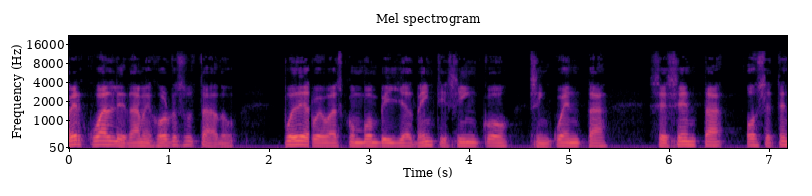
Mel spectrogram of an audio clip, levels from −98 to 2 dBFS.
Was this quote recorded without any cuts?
no; 3 cuts; at 2.4 s, 3.4 s, 4.6 s

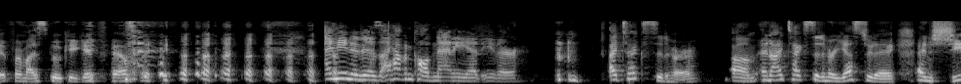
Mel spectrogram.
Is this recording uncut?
yes; 0 cuts

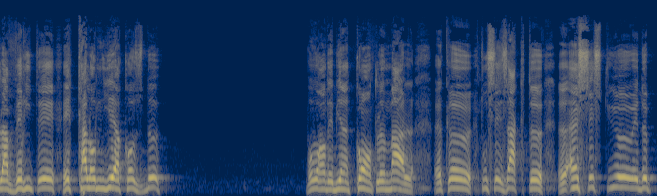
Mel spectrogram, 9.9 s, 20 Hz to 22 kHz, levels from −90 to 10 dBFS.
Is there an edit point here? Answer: no; 0 cuts

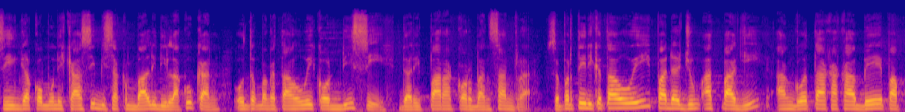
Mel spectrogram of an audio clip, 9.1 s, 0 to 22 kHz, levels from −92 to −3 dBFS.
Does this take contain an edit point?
yes; 2 cuts; at 2.3 s, 5.4 s

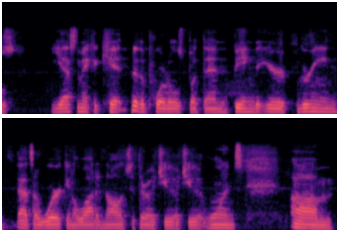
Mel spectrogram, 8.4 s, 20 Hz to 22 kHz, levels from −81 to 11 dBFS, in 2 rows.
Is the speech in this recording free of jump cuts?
no; 5 cuts; at 0.9 s, 1.6 s, 3.7 s, 4.6 s, 6.4 s

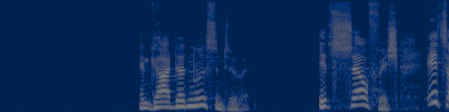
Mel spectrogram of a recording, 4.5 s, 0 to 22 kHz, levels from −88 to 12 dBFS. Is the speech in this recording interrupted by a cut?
yes; 1 cut; at 2.7 s

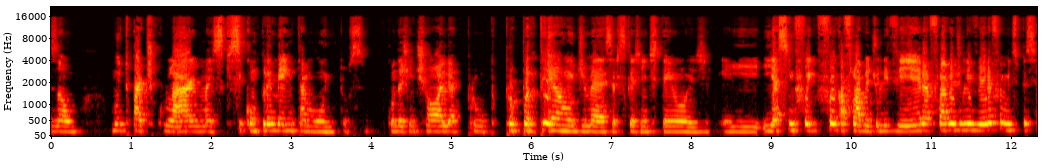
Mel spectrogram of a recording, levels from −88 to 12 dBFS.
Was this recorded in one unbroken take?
yes; 0 cuts

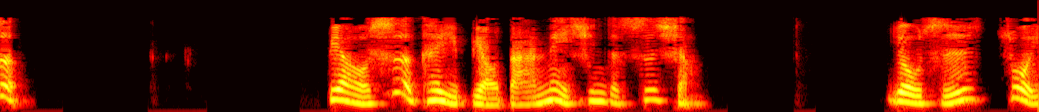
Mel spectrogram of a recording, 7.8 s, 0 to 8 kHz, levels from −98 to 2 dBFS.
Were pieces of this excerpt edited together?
no; 0 cuts

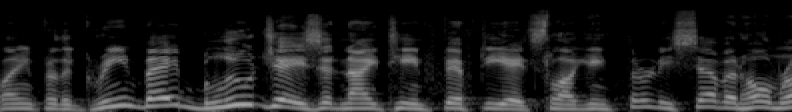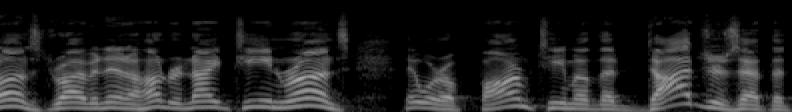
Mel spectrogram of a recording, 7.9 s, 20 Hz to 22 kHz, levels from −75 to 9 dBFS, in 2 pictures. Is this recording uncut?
yes; 0 cuts

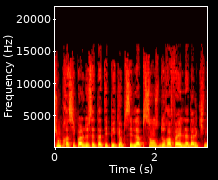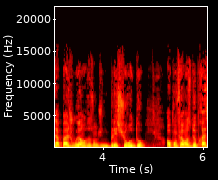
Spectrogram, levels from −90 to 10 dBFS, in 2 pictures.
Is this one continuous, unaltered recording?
yes; 0 cuts

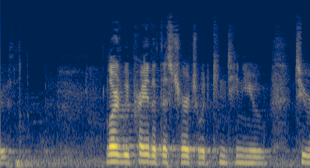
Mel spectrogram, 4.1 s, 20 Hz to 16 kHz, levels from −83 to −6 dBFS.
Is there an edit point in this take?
no; 0 cuts

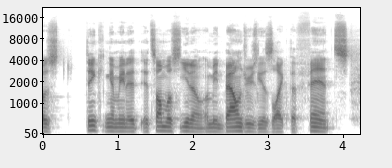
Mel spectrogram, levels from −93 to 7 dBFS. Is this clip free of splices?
no; 2 cuts; at 1.8 s, 2.9 s

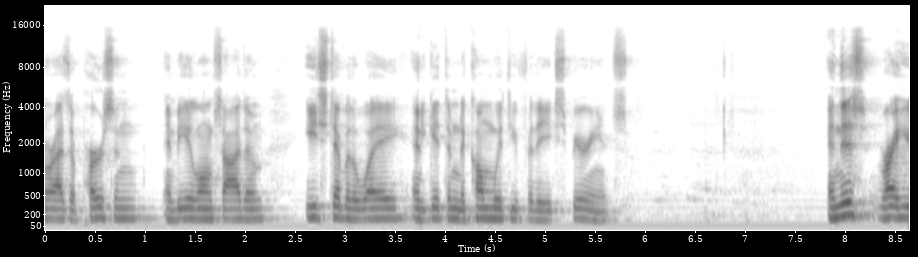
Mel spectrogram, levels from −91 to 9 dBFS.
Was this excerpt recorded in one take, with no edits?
no; 1 cut; at 3.8 s

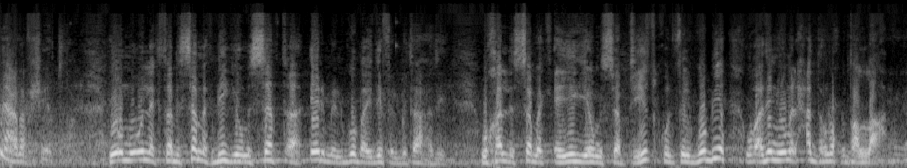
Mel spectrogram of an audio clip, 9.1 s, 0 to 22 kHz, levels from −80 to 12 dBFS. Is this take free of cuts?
yes; 0 cuts

